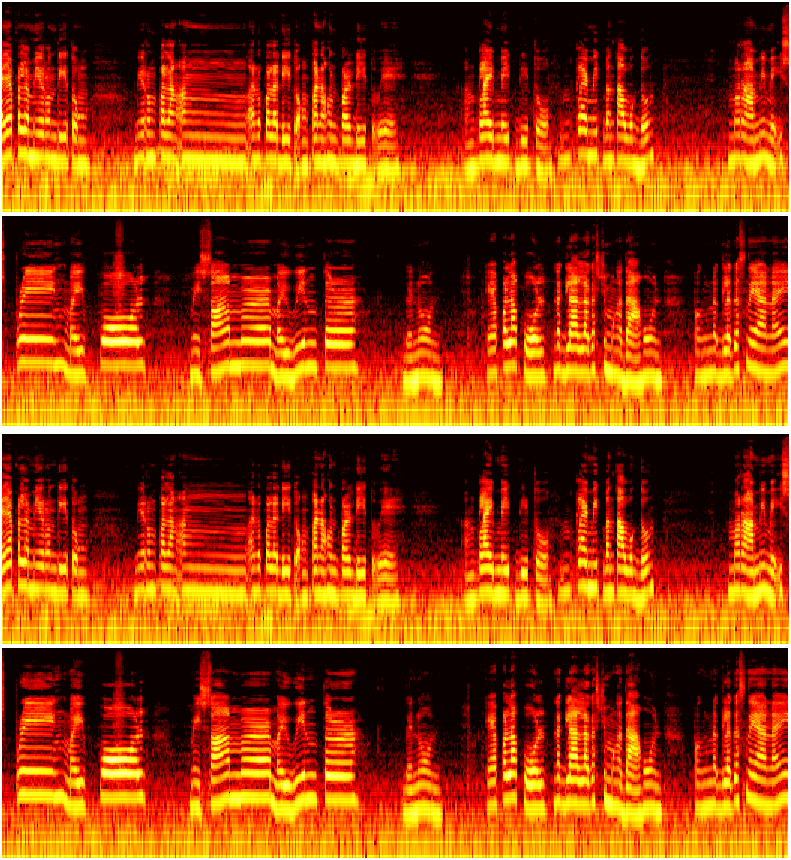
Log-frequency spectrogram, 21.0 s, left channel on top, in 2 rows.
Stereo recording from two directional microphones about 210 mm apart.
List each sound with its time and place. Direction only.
0.0 s speech: 10° right (ahead or behind); by 8.7 s 25° right (ahead or behind)
9.7 s speech: 20° right (ahead or behind)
